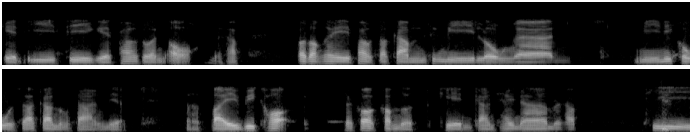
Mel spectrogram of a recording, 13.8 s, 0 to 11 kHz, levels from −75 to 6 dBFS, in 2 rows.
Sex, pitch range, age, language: male, 85-100 Hz, 60-79, Thai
